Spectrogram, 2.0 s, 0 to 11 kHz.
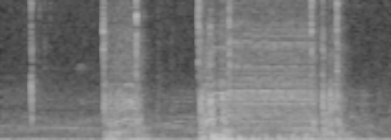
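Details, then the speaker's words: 2004 Mustang driver's-side power window, motor already replaced once on this regulator: short bursts of ratcheting clicks as the motor drives; owner suspects the motor gear is slipping and not engaging the regulator teeth. "I've already changed this motor out on this regulator, but it's slipping. There's that noise. So I think what's happening is the motor gear is not engaging into the teeth of this regulator."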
